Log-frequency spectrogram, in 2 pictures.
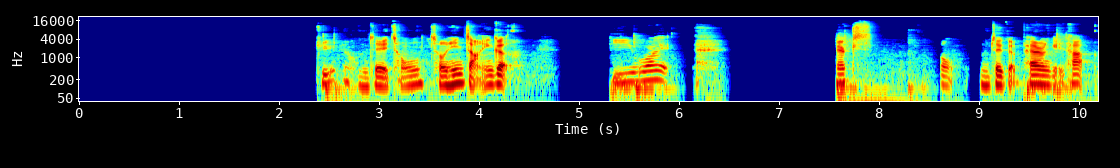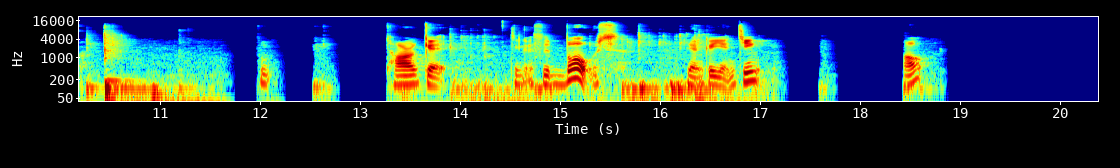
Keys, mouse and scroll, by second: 0.6 click, 2.5 g, 3.4 click, 5.4 e, 6.9 click, 7.6 x, 9.0 click, 9.7 shift+click, 10.5 ctrl+p, 11.8 click, 12.6 F2, 14.2 BackSpace, 14.3 BackSpace, 17.6 Tab, 18.8-19.9 scroll down 3.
